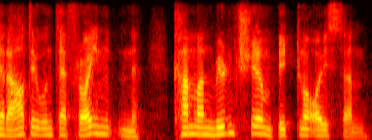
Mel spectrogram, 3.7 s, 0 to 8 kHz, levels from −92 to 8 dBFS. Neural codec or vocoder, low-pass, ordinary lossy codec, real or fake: codec, 16 kHz in and 24 kHz out, 0.6 kbps, FocalCodec, streaming, 2048 codes; 7.2 kHz; Opus, 16 kbps; fake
